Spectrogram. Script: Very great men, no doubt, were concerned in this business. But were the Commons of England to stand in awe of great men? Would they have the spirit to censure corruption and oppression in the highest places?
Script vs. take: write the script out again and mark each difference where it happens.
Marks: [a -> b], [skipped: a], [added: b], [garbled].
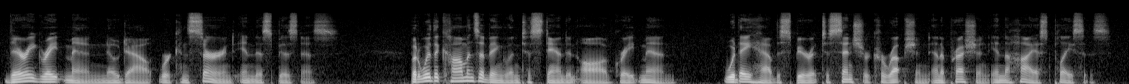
Very great men, no doubt, were concerned in this business. But were the Commons of England to stand in awe of great men? Would they have the spirit to censure corruption and oppression in the highest places?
